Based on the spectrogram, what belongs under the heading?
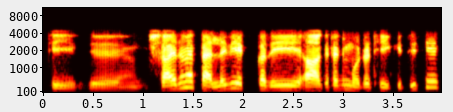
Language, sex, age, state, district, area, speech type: Punjabi, male, 18-30, Punjab, Gurdaspur, rural, conversation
